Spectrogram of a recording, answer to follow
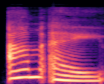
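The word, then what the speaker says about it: amae: Ame, pronounced am-a, was first described by Japanese psychiatrist Takeo Doi.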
